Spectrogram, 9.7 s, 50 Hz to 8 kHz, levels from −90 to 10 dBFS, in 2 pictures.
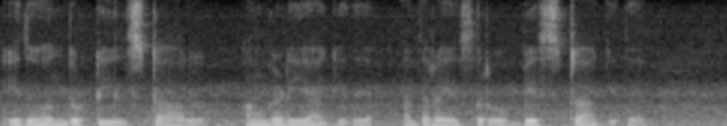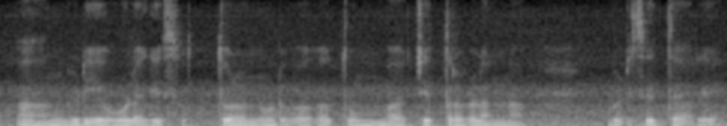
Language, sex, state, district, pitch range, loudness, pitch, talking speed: Kannada, male, Karnataka, Dakshina Kannada, 145-160 Hz, -18 LUFS, 150 Hz, 80 wpm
